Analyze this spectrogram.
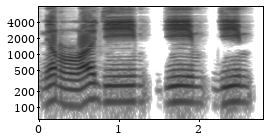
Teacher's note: Kemudian jimnya Ibu terus agak lebih dilembutkan, tidak terlalu menekan. Nirrajim, jim, ja, tidak ja.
